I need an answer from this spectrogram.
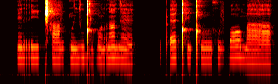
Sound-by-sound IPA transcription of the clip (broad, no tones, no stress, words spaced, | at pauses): ẽriːǁʰaːv kʷĩdũɡ͡ǃiɓɔ̃ rã dɛ̃ | pʼɛ ǃʰẽǃʰuːxuv ɓɔː maː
